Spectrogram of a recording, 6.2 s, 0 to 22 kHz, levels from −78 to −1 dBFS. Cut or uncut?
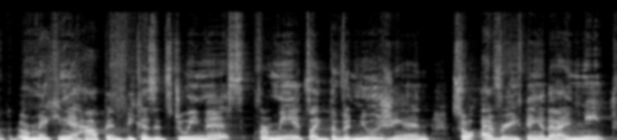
cut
